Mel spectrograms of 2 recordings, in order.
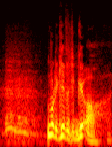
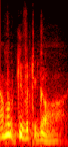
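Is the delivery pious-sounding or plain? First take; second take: pious-sounding; plain. First: It is said with a pious, lilting inflection. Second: It is said plainly, without extra inflection.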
